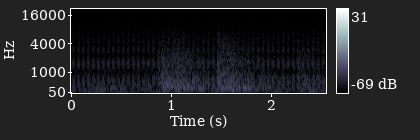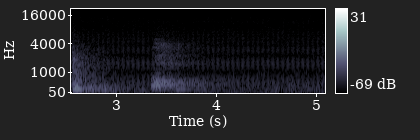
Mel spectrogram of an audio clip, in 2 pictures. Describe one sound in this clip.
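A man speaks briefly in a large echoing hall.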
